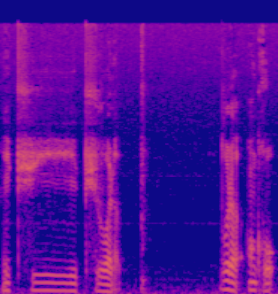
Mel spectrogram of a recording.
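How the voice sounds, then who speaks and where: A man's voice: lowish voice, flat delivery, slow, dark tone, lo-fi sound. A man hosting a casual game walkthrough, talking hesitantly with many fillers and restarts. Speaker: gaming channel host.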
